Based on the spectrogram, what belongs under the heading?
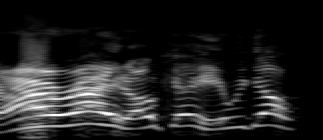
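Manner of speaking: high, loud outburst; worked-up reaction. Retold or imitated. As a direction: blurt it out in mock alarm. Acted reaction to rocking chair.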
